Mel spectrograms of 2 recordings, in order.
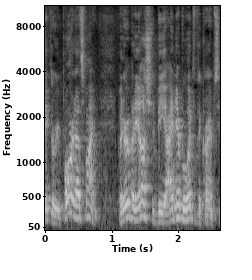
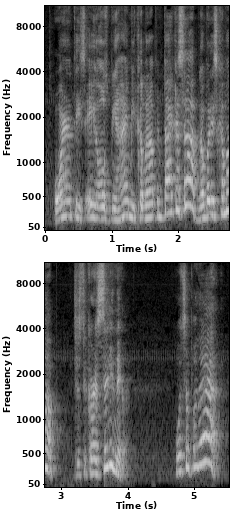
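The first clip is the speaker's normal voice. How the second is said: higher, irritated disbelief at the missing backup; exasperated inner rant; 8 semitones higher than usual. Retold or imitated. Cop with shotgun fumes about missing backup, pitched up and exasperated. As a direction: fume that nobody is coming to help. Wondering why backup stays back.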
